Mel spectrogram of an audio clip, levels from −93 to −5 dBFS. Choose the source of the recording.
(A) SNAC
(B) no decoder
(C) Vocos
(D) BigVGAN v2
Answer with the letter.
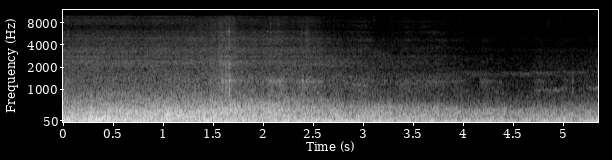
D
